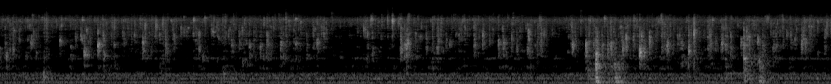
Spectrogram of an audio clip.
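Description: Egg rolls deep-frying in hot oil in a cast-iron skillet: the oil sizzles and crackles steadily. A couple of soft knocks from the utensils against the pan come near the end.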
